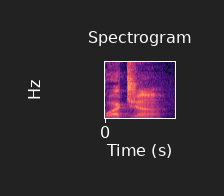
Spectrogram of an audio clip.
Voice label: "boidjun", patois jura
